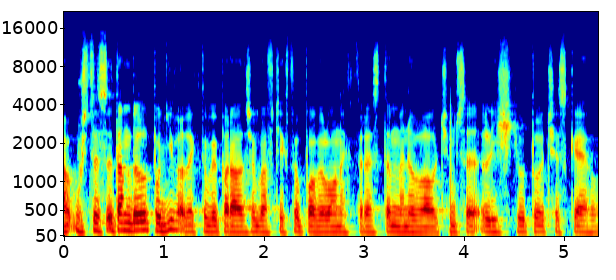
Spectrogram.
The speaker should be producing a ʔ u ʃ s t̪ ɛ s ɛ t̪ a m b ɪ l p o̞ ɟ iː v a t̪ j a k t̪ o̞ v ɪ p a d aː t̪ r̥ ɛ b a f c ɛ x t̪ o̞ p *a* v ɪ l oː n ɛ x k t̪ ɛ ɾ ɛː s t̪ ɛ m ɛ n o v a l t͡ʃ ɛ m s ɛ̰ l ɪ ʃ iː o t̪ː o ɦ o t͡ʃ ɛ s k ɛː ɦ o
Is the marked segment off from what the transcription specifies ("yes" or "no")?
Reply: no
